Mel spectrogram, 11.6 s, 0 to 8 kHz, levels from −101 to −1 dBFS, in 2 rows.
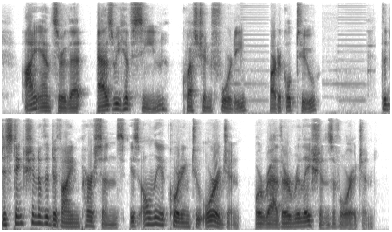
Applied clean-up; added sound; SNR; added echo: neural separator model SepFormer DNS4.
